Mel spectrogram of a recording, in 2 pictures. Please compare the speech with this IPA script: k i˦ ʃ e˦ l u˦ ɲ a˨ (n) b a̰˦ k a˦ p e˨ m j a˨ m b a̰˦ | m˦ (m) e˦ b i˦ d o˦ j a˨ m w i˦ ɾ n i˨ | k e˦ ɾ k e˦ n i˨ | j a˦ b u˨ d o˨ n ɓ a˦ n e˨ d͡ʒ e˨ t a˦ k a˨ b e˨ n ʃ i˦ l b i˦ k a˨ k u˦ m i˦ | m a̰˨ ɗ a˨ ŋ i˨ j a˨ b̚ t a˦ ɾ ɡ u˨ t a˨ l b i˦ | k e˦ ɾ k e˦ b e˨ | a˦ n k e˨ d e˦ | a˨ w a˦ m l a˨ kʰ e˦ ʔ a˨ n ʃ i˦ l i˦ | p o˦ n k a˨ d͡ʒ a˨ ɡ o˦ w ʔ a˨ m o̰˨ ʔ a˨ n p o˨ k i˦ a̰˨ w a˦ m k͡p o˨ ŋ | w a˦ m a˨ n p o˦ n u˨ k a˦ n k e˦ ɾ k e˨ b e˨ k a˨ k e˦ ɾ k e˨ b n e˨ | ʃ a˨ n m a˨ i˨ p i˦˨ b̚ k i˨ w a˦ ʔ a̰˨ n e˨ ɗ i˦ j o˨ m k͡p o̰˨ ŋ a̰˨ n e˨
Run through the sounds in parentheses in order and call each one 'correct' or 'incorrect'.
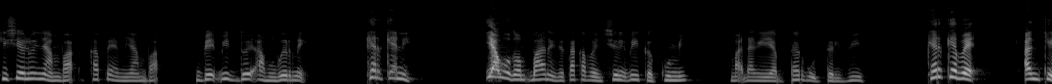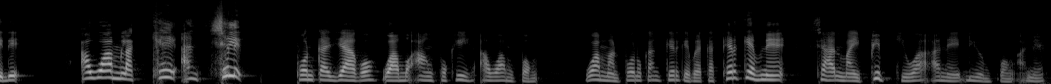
incorrect: m, incorrect: b

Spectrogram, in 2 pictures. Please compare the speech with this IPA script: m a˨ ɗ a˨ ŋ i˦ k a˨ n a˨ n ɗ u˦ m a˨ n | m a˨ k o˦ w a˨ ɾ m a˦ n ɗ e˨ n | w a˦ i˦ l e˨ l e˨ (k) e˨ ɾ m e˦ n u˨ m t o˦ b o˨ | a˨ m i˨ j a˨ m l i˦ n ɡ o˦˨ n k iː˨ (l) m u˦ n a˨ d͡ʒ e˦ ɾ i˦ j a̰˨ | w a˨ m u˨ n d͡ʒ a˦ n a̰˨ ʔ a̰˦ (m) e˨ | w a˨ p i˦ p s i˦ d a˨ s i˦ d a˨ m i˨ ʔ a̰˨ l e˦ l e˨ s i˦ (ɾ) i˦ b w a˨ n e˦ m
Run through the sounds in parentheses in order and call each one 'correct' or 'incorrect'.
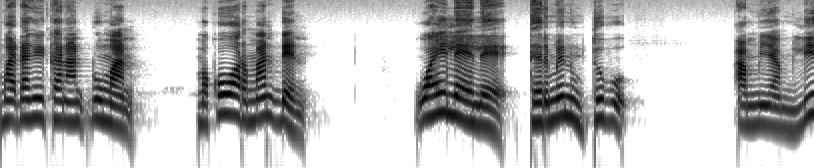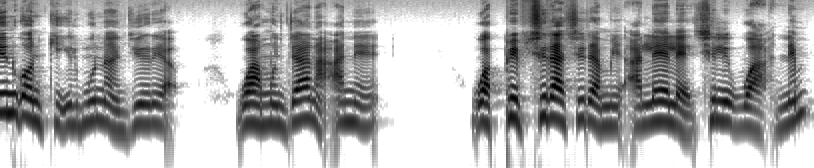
incorrect: t, correct, incorrect: n, incorrect: l

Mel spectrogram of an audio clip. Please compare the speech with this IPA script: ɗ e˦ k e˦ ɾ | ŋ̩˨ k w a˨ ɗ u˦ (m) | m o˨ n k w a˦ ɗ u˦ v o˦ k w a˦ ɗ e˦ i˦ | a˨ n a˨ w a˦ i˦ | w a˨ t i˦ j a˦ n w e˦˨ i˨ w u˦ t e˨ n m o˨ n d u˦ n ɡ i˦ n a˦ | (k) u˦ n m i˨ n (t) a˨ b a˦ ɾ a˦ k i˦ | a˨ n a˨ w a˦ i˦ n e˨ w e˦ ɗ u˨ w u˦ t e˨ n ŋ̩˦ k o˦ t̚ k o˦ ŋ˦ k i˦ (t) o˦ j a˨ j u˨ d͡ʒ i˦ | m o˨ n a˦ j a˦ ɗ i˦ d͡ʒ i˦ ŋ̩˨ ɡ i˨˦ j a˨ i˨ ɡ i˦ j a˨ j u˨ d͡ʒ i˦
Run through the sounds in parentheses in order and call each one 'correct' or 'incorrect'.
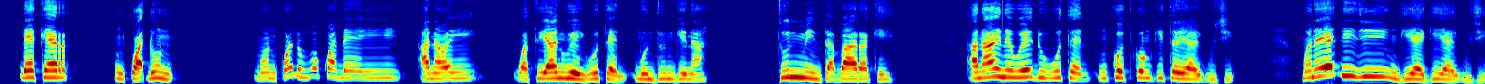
incorrect: n, incorrect: t, correct, correct

